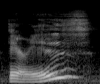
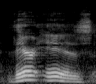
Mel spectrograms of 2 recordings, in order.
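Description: First: "is" sliding sharply up in disbelief; rising, incredulous "is"; surprised question. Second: "There" stressed, the phrase falling with finality; settled, certain "There is"; firm declaration. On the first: Ziz questions God's news. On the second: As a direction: declare it, coming down on "is". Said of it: "God declared". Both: A narrator's reading.

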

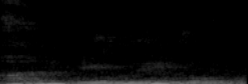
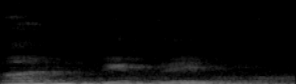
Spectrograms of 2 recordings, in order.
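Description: The two takes are said the same way.

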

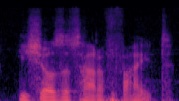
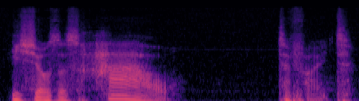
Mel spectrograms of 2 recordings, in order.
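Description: First: Said in the usual way. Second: Slow, fading down to a whisper on to fight; slow emphatic repeat. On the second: Shown as a demonstration. Pastor repeating the point to his congregation, slow and fading. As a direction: let it sink in, trailing off into a whisper.

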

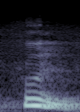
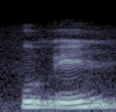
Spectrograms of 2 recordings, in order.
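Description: First: "who'll" as one syllable; contracted form. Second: Said in the usual way. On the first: Shown as a demonstration. Teacher models the short form, "who'll" in one syllable. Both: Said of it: "যেমন".

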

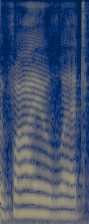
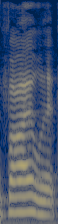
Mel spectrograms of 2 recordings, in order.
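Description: First: "violet" fully sounded as "vi-o-let"; three-syllable violet. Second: "violet" shortened to "vi-let"; two-syllable violet. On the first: Teacher scanning iambic pentameter, "violet" as "vi-o-let". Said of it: "violet must have three syllables". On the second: Teacher showing formalists' vernacular scansion, "violet" as "vi-let". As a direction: say "violet" in two syllables, dropping the middle vowel. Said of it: "two syllables". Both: Shown as a demonstration.

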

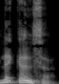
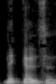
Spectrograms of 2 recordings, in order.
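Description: First: Higher, hurried plea; urgent. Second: Said in the usual way. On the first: A narrator's reading. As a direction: press him to let go quickly. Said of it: "Don't you hear the governor calling?". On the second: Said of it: "said Sam".

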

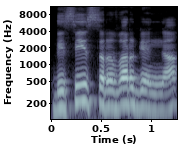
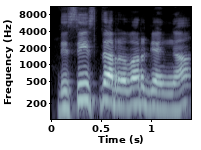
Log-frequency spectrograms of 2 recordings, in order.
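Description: First: Said in the usual way. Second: "the" given a little extra weight before "river Ganga"; stress on the. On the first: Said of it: "this is the ഉണ്ട് കേട്ടോ". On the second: Shown as a demonstration. Teacher correcting the sentence for students, leaning on "the". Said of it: "this is the ഉണ്ട് കേട്టോ".

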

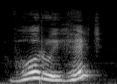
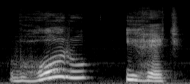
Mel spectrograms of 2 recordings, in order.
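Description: First: "Вгору і геть" as a question, rising at the end; questioning repeat. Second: Said in the usual way. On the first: A narrator's reading. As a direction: lift the end of "геть" in puzzlement. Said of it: "повторив подумки Чарлі". (запитально, з підйомом на «геть») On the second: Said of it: "Там було написано".

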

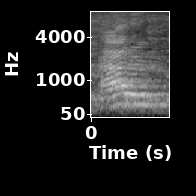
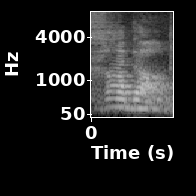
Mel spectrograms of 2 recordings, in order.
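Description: First: Said in the usual way. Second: "Adam" said as AH-dah, both vowels open ah; Hebrew pronunciation. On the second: Shown as a demonstration. Lecturer giving the Hebrew sound of "Adam" to students, AH-dah. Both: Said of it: "Adam is a Hebrew word".

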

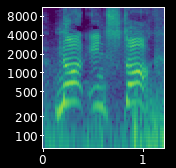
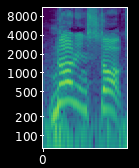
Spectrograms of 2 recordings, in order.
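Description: First: "Not in stock" slow, loud, punched hard on "Not"; stressed outrage. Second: "Not in stock" repeated quicker, a little less punch; flatter repeat. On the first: Repeating the bad news to viewers, slow and punched. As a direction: spit out "Not in stock" slowly, hitting "Not". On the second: Repeating it to himself, weary and falling. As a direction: let "Not in stock" fall as a tired echo. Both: Real, not acted. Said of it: "ranting on the roof".

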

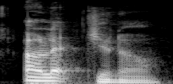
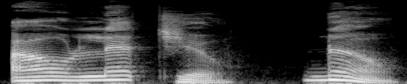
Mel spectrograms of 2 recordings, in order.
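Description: First: Said in the usual way. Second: Very slow "I'll let you know", "let" running into "you"; linked let you. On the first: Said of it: "Let qua cái chữ you". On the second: Shown as a demonstration. Teacher showing how "let" links to "you". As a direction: glide "let" straight into "you". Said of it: "Let qua cái chữ you thì các bạn nói let".

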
